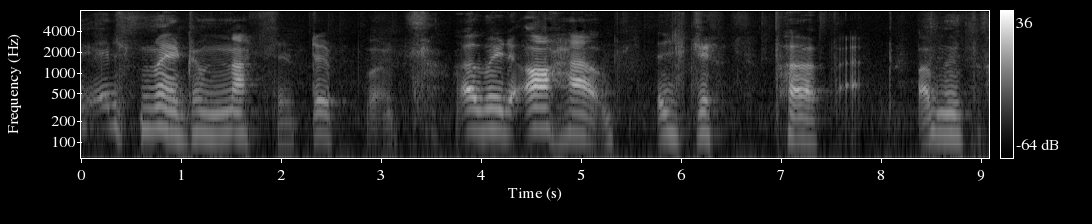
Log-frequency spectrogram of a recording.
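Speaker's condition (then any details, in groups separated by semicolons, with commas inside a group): Cerebral palsy; caused by birth injury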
